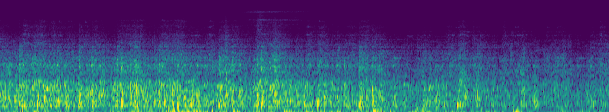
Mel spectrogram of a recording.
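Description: JR Freight express container train running past, its container flat wagons' wheels knocking over the rail joints. The sound fades gradually as the last wagon goes by, about four seconds in.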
